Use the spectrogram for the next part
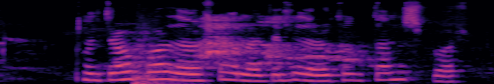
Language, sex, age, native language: Icelandic, female, 12, Icelandic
